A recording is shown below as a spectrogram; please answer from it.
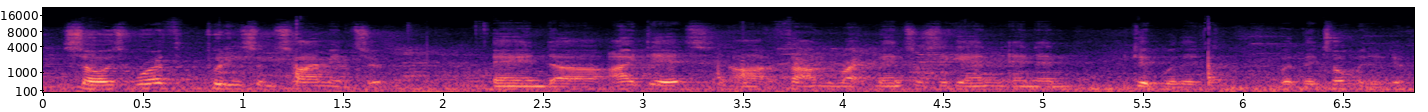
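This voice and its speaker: A man from Denmark, a guest in a business interview, talking in an earnest, steady, motivational way. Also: on the high side. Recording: echoey room with background noise.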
